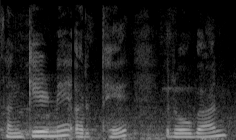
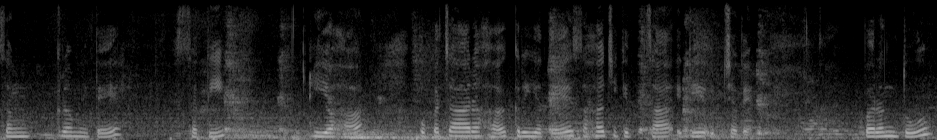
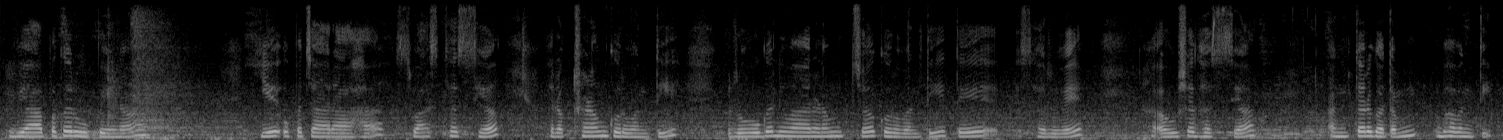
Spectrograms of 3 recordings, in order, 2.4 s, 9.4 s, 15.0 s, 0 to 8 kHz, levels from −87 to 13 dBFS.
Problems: continuous background conversations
